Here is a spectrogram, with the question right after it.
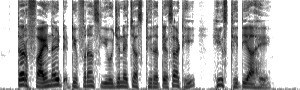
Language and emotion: Marathi, neutral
